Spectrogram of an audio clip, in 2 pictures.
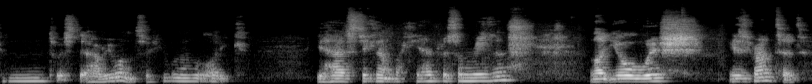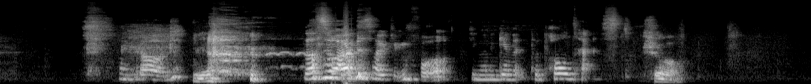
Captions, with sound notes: and you can twist it however you want so if you want to look like your hair's sticking out the back of your head for some reason. Your wish is granted! -Thank God! -(Both laugh) -That's what I was hoping for! You wanna give it the pull test?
